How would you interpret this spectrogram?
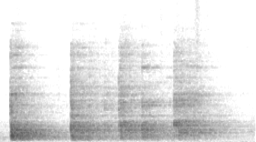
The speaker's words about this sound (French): Prenez ce gros marteau, cassez-le. Dépêchez-vous.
